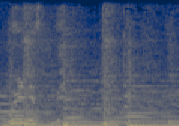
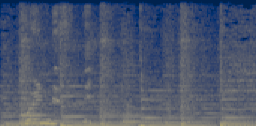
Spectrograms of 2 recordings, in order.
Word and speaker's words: Wednesday: Wednesday, what's our first silent letter? The E is silent. Wednesday. Don't say Wednesday. This is wrong. Repeat after me. Wednesday.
